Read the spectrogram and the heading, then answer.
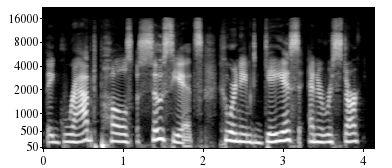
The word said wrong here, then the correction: Aristarchus: Uh, Aristarchus, guys, I'm bad at pronouncing these names.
